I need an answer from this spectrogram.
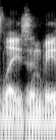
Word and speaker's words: Lazenby: believe he says like George Lazenby himself says Lazenby so I'm inclined to go with his pronunciation and anybody who has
